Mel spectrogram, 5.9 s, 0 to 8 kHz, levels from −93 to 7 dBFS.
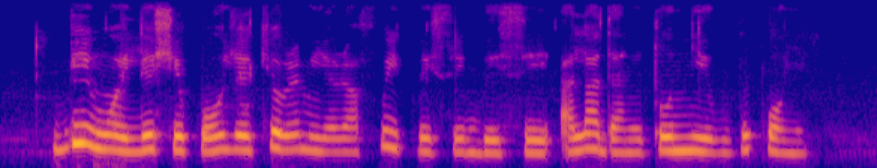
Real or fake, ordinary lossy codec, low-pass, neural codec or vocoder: real; Opus, 24 kbps; 7.2 kHz; none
